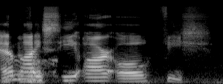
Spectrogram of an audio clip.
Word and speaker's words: microfiche: MICRO fiche. I'm going to say P. I'm going to get laughed at. PISH. No. No. No. It sounds just like you say it.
